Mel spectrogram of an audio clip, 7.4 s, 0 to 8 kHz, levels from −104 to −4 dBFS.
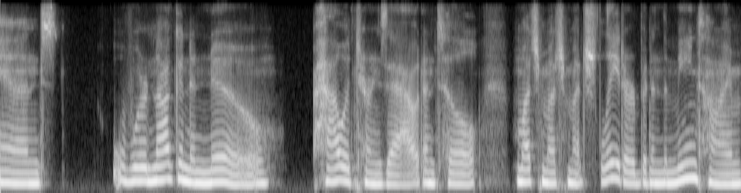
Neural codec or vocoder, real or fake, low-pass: none; real; 7.2 kHz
